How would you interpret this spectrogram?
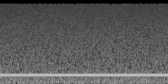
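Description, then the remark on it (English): Harsh radio static with a steady, piercing whine running straight through it, the squeal of two aviation radio transmissions blocking each other as a Piper pilot acknowledges an ATC descent instruction while another pilot, just switched from another frequency, transmits; loud and unbroken for under two seconds with no voices. “Unfortunately, another pilot switched over to the frequency from another frequency and immediately started transmitting”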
